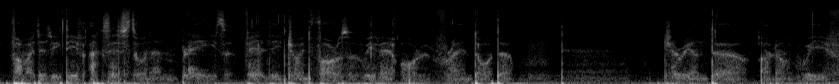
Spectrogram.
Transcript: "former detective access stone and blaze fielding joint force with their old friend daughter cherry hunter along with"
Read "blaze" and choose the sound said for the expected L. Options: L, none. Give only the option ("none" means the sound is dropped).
L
